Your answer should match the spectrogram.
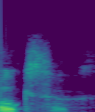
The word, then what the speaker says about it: hoax: Comment vous prononcez ça? – Oaks. – OAuxs, ouais, c'est ça.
